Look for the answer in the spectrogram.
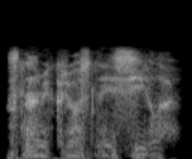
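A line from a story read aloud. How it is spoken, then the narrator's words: Whispered. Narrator (Russian): шепнул Илья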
